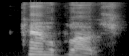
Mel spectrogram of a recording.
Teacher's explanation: And this G is actually like a ZH.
